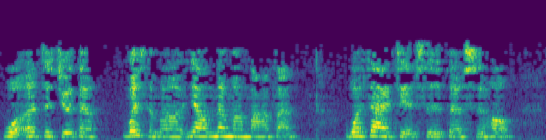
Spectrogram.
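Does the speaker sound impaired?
Yes: ALS; onset about three years ago, hand muscle atrophy starting right hand, left hand over a year later.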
